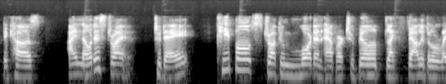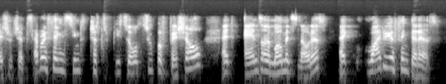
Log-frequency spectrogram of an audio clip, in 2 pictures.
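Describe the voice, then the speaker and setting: A man's voice: fairly high pitch, animated, normal speed, sharp tone, dry recording. A man hosting an interview, introducing his guest in loose phrasing with plenty of fillers. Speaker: host. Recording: dull dry lo-fi sound.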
